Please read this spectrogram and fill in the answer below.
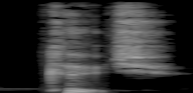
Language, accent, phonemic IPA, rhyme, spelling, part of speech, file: English, Australia, /kuːt͡ʃ/, -uːtʃ, cooch, noun, En-au-cooch.ogg
- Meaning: 1. The hootchy-kootchy, a type of erotic dance 2. The vagina or vulva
